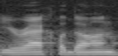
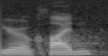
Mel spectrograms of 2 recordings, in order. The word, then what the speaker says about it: Euroclydon: wind called euroclydon and some of you pronounce that you're a clod on I think it's actually euroclydon and when the ship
